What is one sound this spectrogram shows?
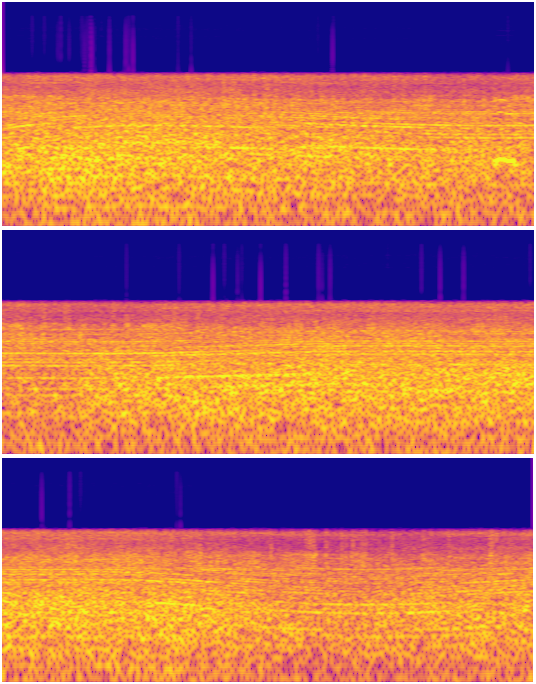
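Wind roars steadily past a small aircraft in flight.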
